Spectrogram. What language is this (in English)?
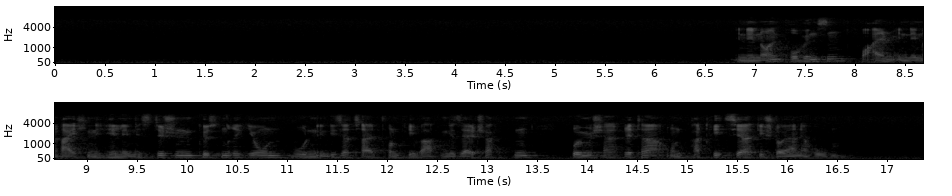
German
